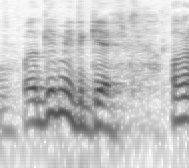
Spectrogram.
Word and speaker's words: Gift: It's exactly the way it's pronounced as well.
